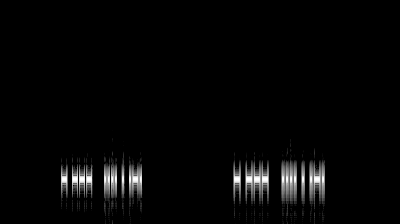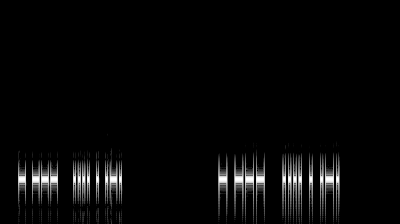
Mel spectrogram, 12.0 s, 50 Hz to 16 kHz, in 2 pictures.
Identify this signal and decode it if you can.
Morse code, heard as a keyed tone, about 37 wpm, 700 Hz. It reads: TO HER TO HER TO HER TO HER
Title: Speed-Racing - Sets of 2 Words 30wpm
